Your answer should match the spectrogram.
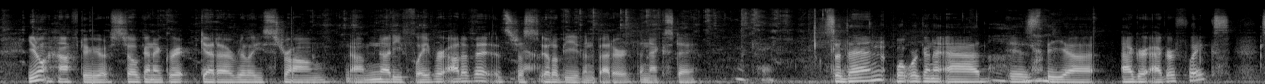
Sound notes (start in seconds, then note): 7.2 whisking Sound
